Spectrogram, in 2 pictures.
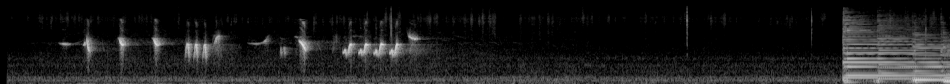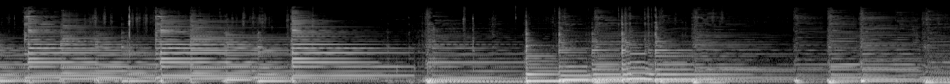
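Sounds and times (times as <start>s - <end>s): small bird chirping: 0.2s - 6.0s
acoustic guitar music: 8.4s - 19.0s.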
